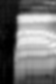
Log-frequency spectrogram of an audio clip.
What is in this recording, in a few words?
"baur", ms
